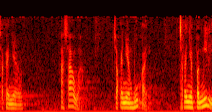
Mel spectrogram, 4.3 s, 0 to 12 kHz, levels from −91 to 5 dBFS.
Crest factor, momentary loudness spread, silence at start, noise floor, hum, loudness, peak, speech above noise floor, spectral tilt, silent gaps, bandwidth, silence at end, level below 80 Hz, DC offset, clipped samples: 18 dB; 18 LU; 0 s; -57 dBFS; none; -33 LUFS; -14 dBFS; 26 dB; -5.5 dB/octave; none; 7.6 kHz; 0 s; -70 dBFS; 0.2%; under 0.1%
